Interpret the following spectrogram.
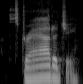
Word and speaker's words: strategy: Strategy. Strategy. See, look, that T in between two vowels, we turn it to a D.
